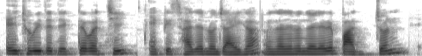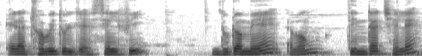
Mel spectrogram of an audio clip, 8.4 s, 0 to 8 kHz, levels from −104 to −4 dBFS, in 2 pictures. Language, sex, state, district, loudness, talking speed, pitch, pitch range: Bengali, male, West Bengal, Malda, -31 LUFS, 130 wpm, 135 Hz, 130-145 Hz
